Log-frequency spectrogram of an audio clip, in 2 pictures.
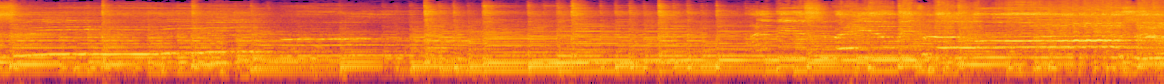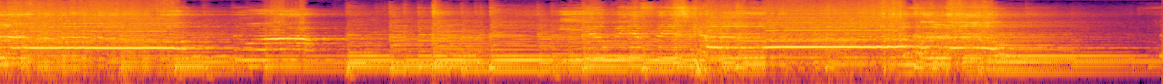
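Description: A man singing live to a strummed guitar, his voice holding several long notes; the music fades down in level near the end.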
